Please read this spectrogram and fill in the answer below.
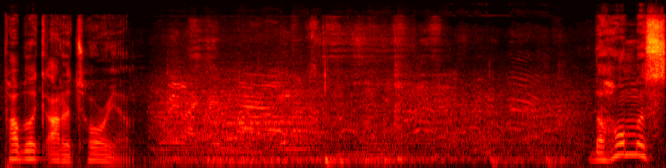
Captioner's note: crowd chatting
